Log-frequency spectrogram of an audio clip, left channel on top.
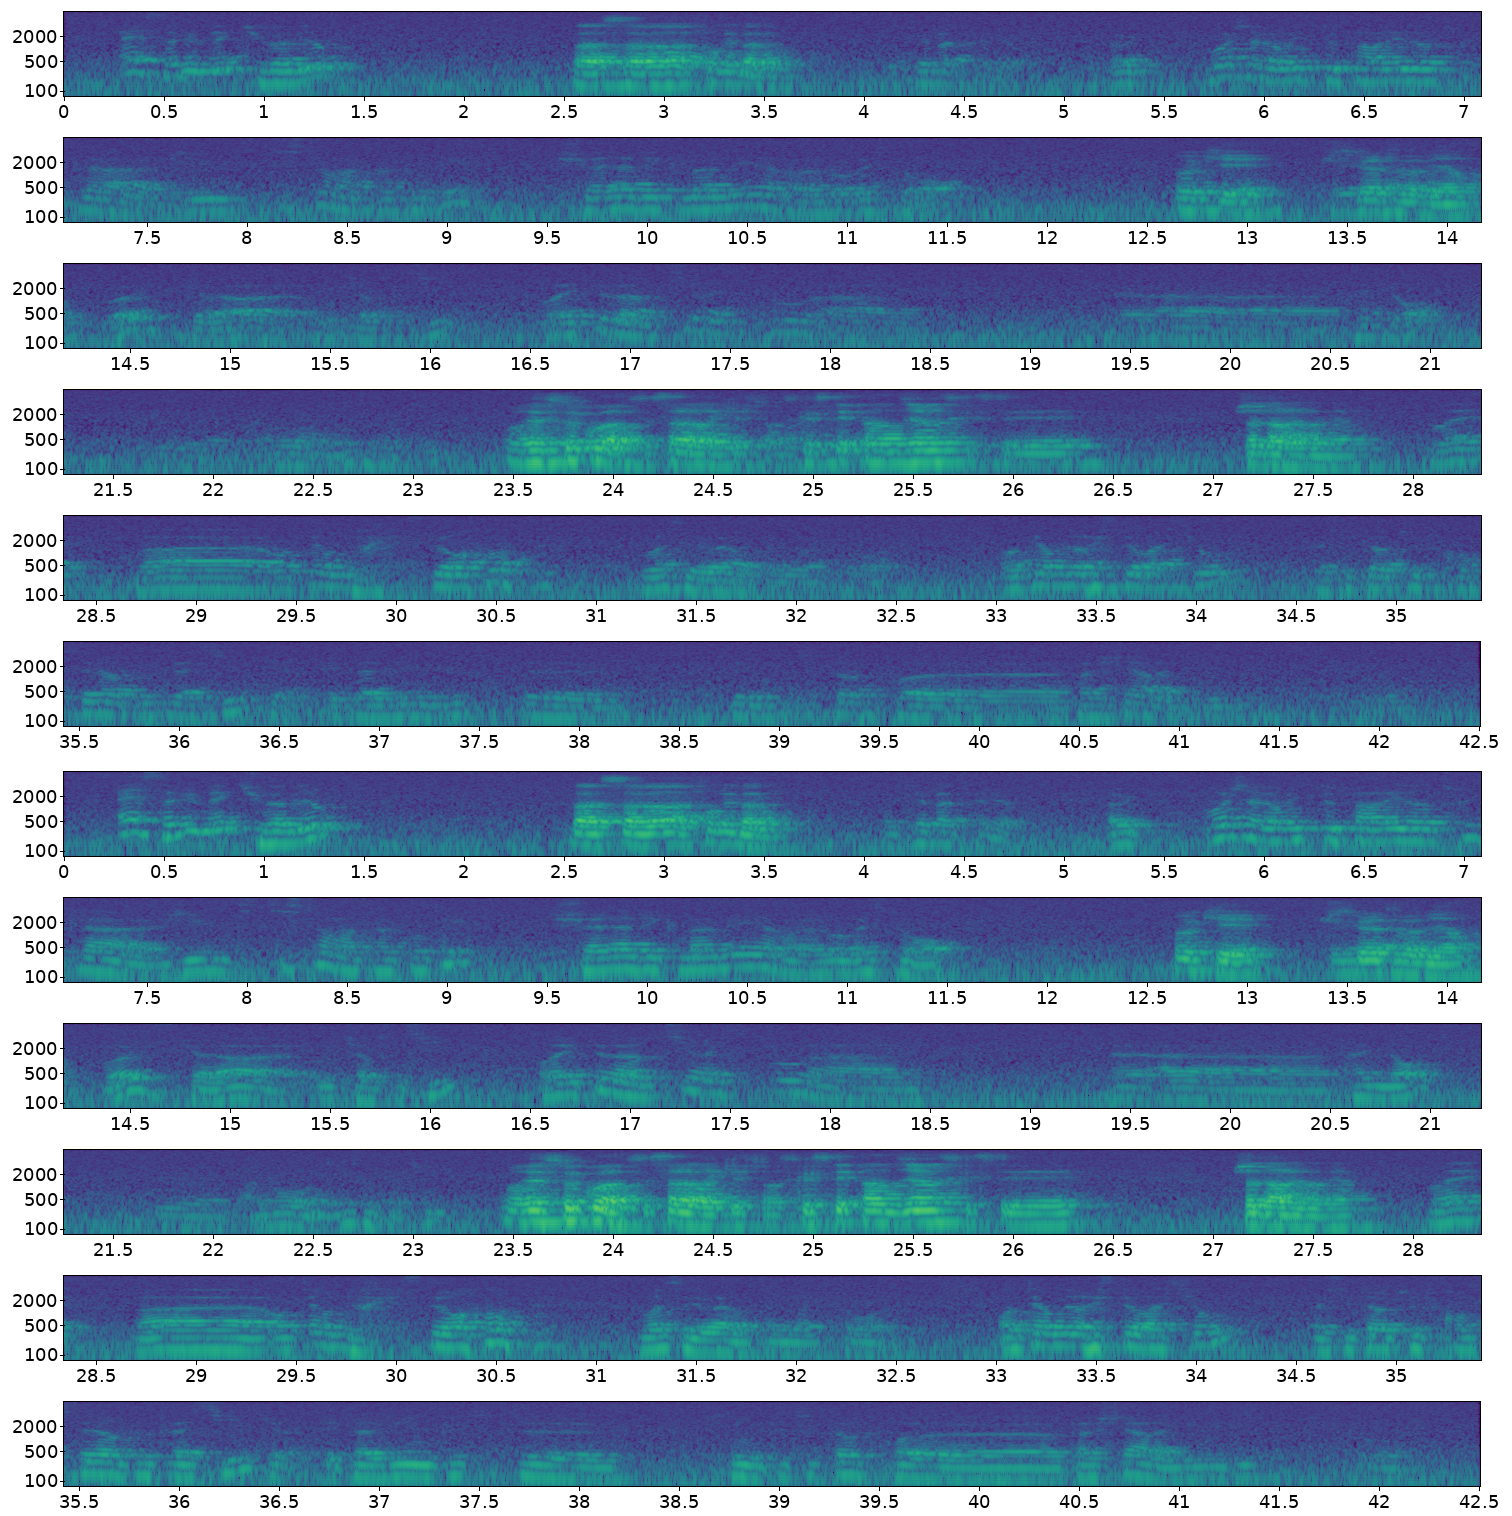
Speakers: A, on the right (about 35°); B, on the right (about 15°).
A: Eh, salut mec, tu vas bien?
B: Bah, ça va à fond les ballons.
A: Ok, bah très bien. Euh, moi j'avais envie de te parler d'un truc là, Euh, j'ai eu une petite histoire à te raconter. Je suis allé avec ma mère euh, au restaurant
B: Ok, jusque-là
A: et euh,
B: tout va bien.
A: ouais, jusqu'à là, euh, aucun souci. On a été à un petit resto à, euh, à- près de Nantes, qui était euh, vraiment
B: Mhm.
A: euh, très sympathique.
B: Reste quoi? C'est ça la vraie question. Est-ce que c'était indien? Est-ce que c'était... J'adore
A: Alors,
B: les Indiens.
A: Ouais, bah, en termes de <laughs> restaurant, moi c'est ouais, en termes de restaurant. ouais. En termes de restauration, euh, c'était un truc français un peu classique et t'avais une petite, euh, tu sais, une petite offre euh, pas chère là du midi. Je sais plus comment on dit.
